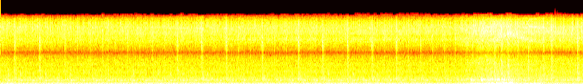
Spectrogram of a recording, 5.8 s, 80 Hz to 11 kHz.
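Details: AMC 360 V8 idles with a steady knocking rattle, about four knocks a second. It started knocking after overheating; the old oil is wet with no metal shavings, and the cause is unknown.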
